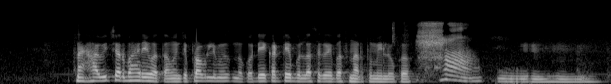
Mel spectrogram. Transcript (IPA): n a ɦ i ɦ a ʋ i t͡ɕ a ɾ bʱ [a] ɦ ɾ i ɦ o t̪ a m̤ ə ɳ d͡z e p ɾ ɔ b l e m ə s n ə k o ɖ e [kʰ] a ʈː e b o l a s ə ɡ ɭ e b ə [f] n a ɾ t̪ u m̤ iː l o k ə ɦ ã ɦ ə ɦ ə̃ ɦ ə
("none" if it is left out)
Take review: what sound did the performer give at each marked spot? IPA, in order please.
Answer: a, k, s

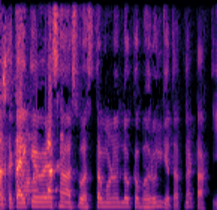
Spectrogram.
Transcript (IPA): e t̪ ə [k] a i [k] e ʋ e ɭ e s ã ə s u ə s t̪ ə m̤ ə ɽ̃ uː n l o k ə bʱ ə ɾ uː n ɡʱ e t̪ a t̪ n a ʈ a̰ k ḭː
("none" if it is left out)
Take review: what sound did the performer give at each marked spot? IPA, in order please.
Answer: k, k

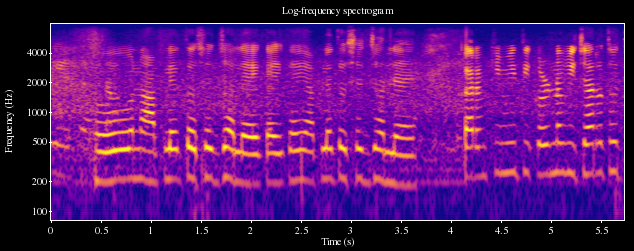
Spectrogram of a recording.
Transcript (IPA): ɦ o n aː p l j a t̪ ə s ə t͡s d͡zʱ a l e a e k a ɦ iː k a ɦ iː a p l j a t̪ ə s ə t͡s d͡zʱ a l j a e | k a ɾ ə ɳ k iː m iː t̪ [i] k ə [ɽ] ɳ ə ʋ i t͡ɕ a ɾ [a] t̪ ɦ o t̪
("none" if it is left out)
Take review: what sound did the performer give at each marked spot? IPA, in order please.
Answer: i, ɽ, ə

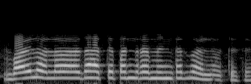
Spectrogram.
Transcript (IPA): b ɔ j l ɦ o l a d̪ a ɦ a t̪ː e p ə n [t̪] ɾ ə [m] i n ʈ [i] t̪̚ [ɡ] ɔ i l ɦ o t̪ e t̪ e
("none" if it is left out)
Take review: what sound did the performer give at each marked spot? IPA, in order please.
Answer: d̪, m, a, b

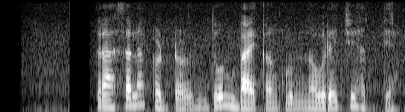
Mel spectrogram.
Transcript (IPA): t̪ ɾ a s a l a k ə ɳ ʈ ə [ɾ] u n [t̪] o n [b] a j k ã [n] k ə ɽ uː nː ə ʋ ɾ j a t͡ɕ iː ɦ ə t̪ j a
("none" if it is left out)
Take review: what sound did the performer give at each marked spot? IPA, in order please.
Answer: ɭ, d̪, b, ŋ

